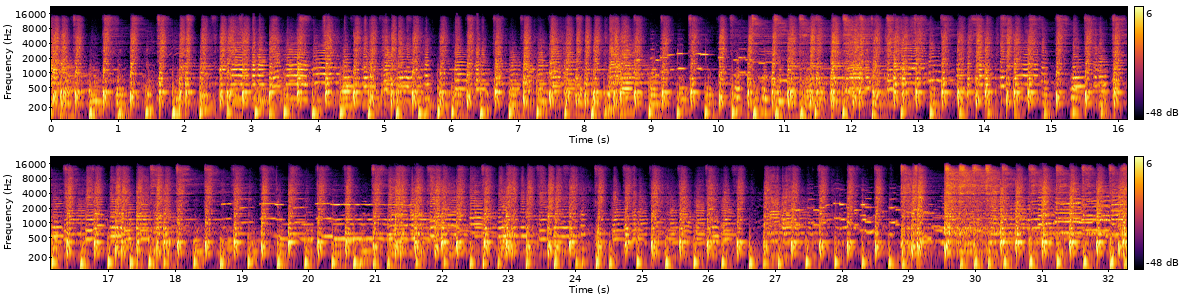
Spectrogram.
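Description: Brass band music with trumpets, trombones and drums, playing dance music over a quick, steady beat.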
